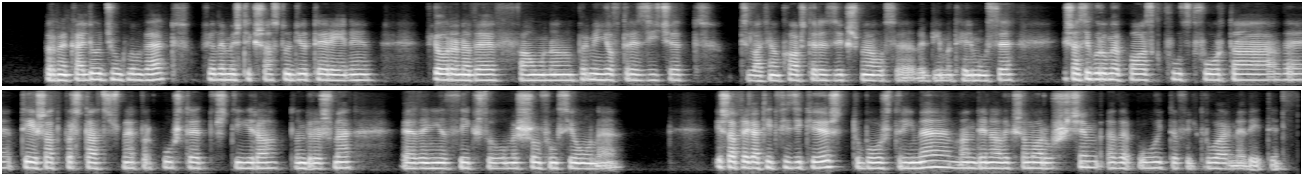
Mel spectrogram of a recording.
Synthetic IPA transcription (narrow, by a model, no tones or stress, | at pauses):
pəɾmɛkalud͡ʑuŋɡlˠənvɛt̪filˠimiʃt̪ikʃast̪ud̪jut̪ɛɾɛnin | flɔɾənɛðɛfaunənpəɾmɛɲɔft̪ɾɛzit͡ɕɛt̪ | ə̥t͡silˠat̪jankʰaʃt̪əɾɛzikʃmɛɔsɛ̰ðɛ̰bimət̪hɛlmusɛkiʃasiɡuɾumɛpaskput͡st̪fɔɾt̪aðɛt̪ɛʃat̪ə̥pəɾʃt̪at̪ʃmɛpəɾkuʃt̪ɛt̪ʃt̪iɾat̪ənd̪ɾyʃmɛ | ɛðɛɲəθikʃt̪umɛʃumfuŋksiɔnɛ̰ | iʃapɾɛɡat̪it̪fizikiʃt̪ːəbɔʃt̪ɾimɛmand̪inaðɛki̥ʃamaɾuʃt͡ɕimɛðɛujt̪əfilt̪ɾuaɾmɛ̰vɛt̪in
